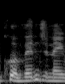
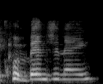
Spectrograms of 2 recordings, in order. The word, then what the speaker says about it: Quvenzhané: But you say can't say Quimbenjane.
